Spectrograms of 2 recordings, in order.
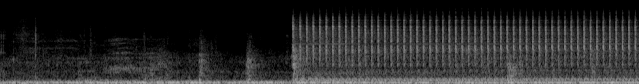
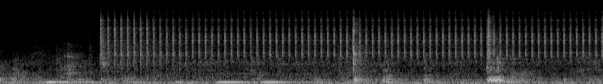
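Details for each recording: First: M718A1 ambulance Jeep, first start after reassembly, with diesel fuel spilled about and no coolant yet: after handling noise it catches and settles into a steady, even diesel clatter at idle with no misses and no smoke. Normal idle. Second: M718A1 ambulance Jeep cranked on two hot batteries after a month apart, diesel in the petrol tank: starter grinds at a steady buzzy rate with a few dull thumps but never catches; no start.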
